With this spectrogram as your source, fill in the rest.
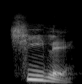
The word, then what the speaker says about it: chile: And we take a look at the word chile. Chile. Chili pepper. And now remember we said that the H is silent when it's only the H.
